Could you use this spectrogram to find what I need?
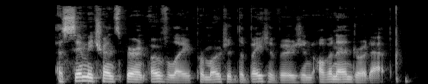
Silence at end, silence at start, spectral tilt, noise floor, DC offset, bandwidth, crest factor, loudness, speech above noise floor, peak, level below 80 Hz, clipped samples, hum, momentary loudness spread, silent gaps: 0.2 s; 0.55 s; -3.5 dB/octave; -82 dBFS; under 0.1%; 17 kHz; 18 dB; -17 LUFS; 65 dB; 0 dBFS; -62 dBFS; under 0.1%; none; 10 LU; none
